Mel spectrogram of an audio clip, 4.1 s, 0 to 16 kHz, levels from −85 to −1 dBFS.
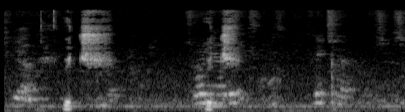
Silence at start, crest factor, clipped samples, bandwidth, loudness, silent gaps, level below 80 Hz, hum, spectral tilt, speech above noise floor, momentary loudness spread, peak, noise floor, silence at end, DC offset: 0.05 s; 22 dB; under 0.1%; 11.5 kHz; -27 LUFS; none; -60 dBFS; none; -3.5 dB/octave; 24 dB; 24 LU; -10 dBFS; -51 dBFS; 0 s; under 0.1%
